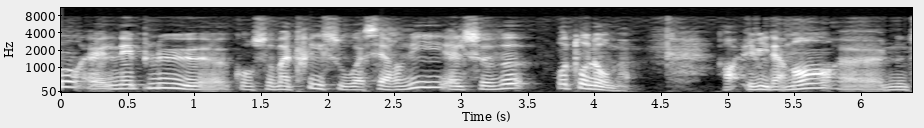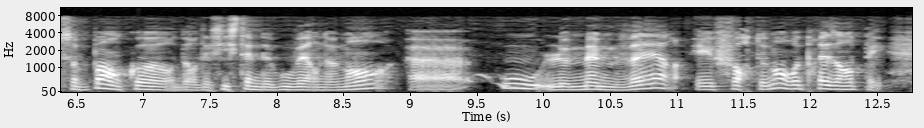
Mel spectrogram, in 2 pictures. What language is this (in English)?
French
